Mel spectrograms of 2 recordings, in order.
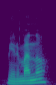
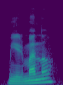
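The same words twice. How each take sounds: No difference in how they are said.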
